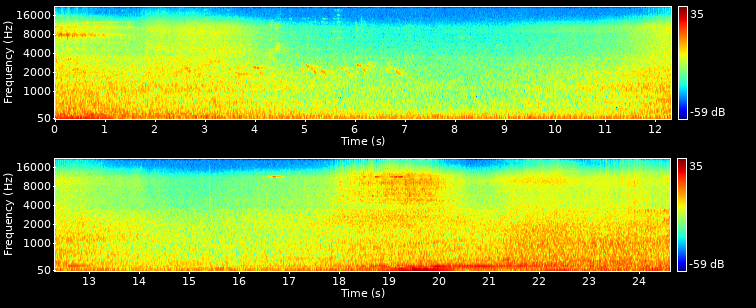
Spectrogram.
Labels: Is this taking place outdoors?
yes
